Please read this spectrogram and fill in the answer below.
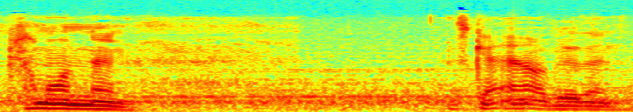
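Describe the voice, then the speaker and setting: A man's voice: medium pitch, unhurried, lo-fi sound, heavy background noise. A man streaming live gameplay, grumbling wryly and poking fun at himself as he plays. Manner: grumbling, wry and self-mocking. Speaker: game streamer. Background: game music.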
